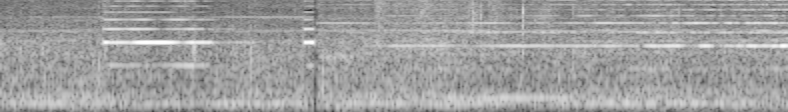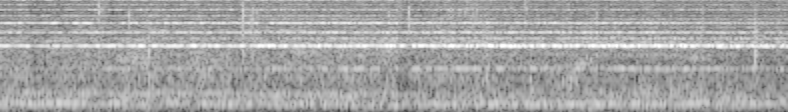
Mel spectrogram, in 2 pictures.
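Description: Train running along the track: a steady loud rush of wheel and rail noise, with a thin high squeal that comes in briefly near the start and again from about two seconds in.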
